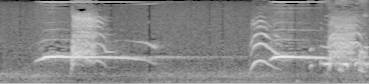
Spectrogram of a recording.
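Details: Fox in the mating season giving a long, level whine that holds for over a second, broken by harsh, rasping outbursts, with a second wavering whine and another rough burst following.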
